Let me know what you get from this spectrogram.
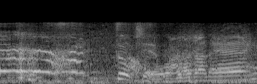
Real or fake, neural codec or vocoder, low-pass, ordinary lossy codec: fake; codec, 16 kHz, 1.1 kbps, Voila-Tokenizer; 7.2 kHz; none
